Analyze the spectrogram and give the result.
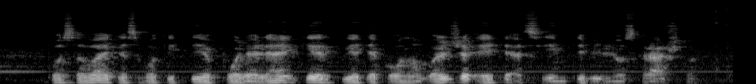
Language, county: Lithuanian, Utena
